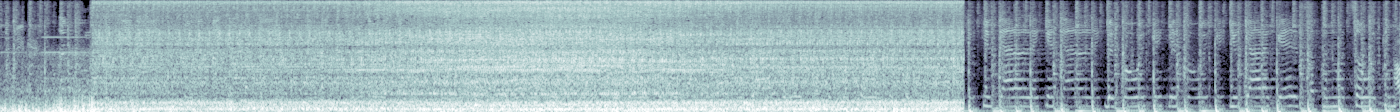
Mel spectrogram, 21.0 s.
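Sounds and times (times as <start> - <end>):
car engine idling: 1.4 - 14.5.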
